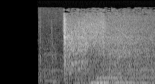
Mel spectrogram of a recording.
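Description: Rumbling noise effect at the opening of a sped-up hip-hop track. It starts abruptly about half a second in, with a deep rumble and a hiss over it.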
